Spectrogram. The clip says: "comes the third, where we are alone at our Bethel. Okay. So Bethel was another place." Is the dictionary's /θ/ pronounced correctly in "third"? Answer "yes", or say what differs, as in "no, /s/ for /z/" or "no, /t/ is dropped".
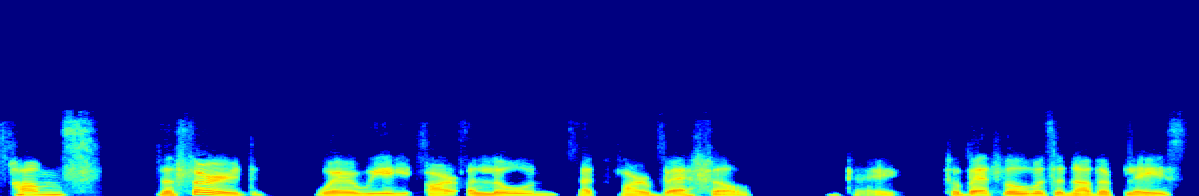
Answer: yes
